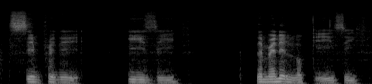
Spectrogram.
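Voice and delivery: ordinary delivery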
